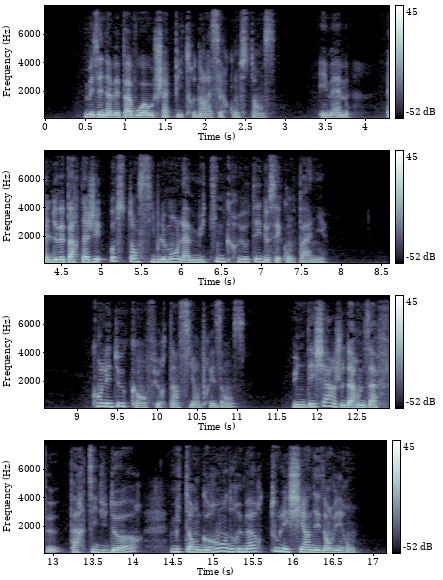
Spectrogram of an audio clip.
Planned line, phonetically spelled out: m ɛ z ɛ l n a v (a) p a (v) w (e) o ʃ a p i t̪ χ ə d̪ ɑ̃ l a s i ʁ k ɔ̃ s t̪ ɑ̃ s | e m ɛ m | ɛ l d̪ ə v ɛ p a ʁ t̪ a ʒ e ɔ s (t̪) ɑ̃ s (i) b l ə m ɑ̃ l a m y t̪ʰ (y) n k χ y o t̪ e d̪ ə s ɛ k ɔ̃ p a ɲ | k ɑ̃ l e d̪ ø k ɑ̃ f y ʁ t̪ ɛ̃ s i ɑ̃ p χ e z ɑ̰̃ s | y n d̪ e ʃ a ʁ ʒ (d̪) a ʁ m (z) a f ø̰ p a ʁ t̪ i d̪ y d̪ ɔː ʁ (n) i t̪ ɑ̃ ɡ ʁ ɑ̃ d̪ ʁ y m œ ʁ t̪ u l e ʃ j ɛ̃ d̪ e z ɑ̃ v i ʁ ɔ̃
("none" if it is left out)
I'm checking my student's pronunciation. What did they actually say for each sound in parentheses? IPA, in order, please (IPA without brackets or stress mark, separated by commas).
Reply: ɛ, v, a, t̪, i, i, d̪, z, m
